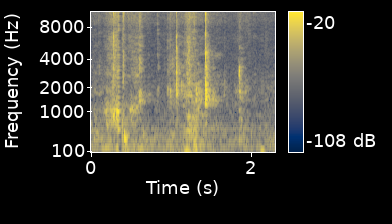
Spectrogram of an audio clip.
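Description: Faint, irregular clicks and taps of a computer keyboard and mouse, a few scattered strokes with a sharper one about one and a half seconds in.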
